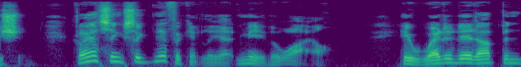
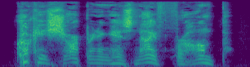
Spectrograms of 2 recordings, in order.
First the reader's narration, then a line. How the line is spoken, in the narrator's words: was being whispered about among the sailors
